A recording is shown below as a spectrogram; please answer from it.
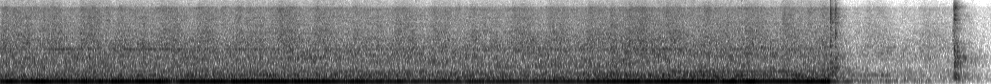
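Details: GE dryer that shut off after pressing start, after repair and reassembly: steady low hum with an even drum rumble for about eight seconds, then the motor stops; runs smoothly and sounds healthy.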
